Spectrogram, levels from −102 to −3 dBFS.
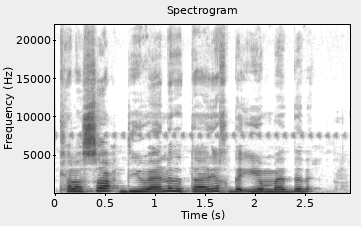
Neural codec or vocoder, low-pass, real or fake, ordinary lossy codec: none; none; real; none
